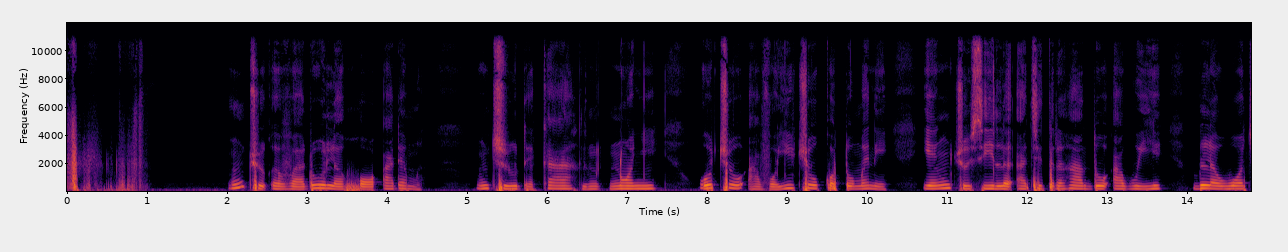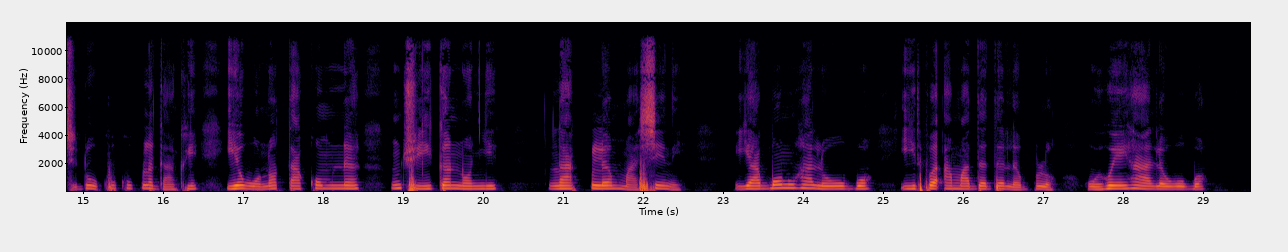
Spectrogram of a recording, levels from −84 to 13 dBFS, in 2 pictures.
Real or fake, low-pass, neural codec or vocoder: real; 10.8 kHz; none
